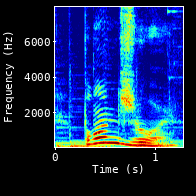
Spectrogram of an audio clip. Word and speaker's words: bonjour: it like this Bell bonjour hello in French you say it like this bonjour gorgeous beautiful perplexed mixed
